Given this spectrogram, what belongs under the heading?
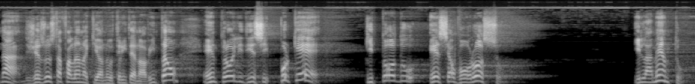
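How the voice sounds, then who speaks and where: A man's voice: high voice, very animated, normal speed, long pauses, fairly bright tone. A male pastor preaching a sermon, asking the congregation questions as he goes. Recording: hall reverb.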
